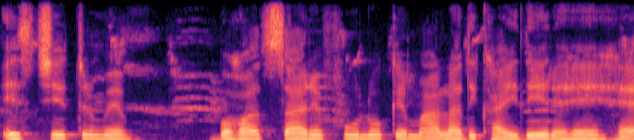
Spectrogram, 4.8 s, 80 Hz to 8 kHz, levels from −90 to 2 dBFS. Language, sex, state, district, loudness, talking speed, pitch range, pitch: Hindi, female, Jharkhand, Deoghar, -15 LUFS, 150 wpm, 195-215 Hz, 205 Hz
